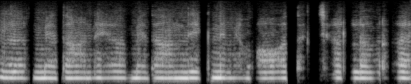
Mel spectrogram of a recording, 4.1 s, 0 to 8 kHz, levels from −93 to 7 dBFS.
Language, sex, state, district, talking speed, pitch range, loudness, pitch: Hindi, female, Bihar, Araria, 190 wpm, 220-225 Hz, -17 LUFS, 220 Hz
